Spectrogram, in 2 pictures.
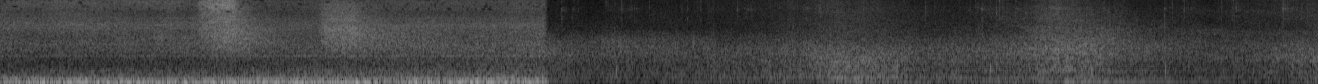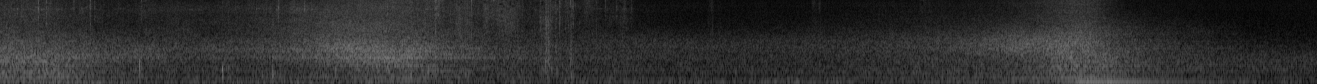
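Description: A loud, steady rumble of machine-shop noise that cuts off suddenly about five seconds in. Then cars pass one after another on a street, each swelling and fading, about five in all.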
